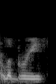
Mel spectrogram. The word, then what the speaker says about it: Lebris: My website, all you have to do is search Matt Labrice, and that is spelled M-A-T-T, last name L-E-B-R-I-S.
